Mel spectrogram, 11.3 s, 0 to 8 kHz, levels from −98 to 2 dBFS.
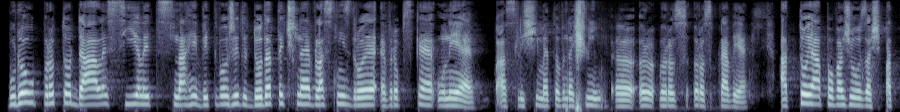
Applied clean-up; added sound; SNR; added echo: neural mask model DeepFilterNet 3.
